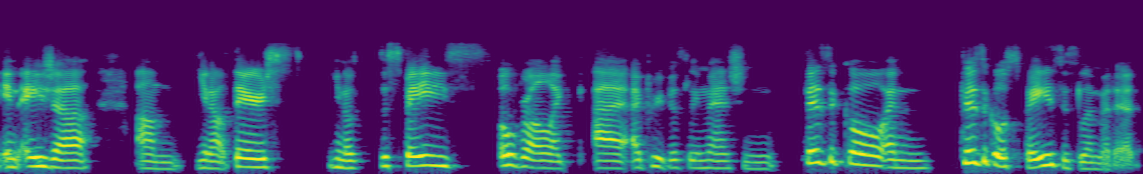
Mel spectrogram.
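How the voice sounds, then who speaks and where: A young woman from Vietnam, a podcast guest, speaking in a hesitant way with many filler words and restarts. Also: lowish voice. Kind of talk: casual interview chat. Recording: dull lo-fi sound.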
